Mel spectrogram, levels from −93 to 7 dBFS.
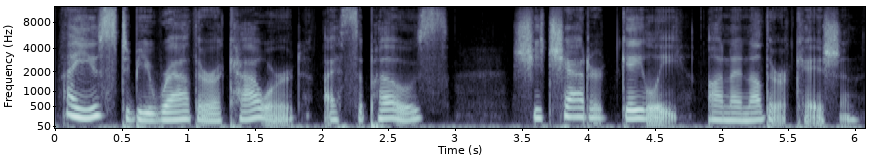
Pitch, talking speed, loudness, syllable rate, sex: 185 Hz, 150 wpm, -18 LUFS, 5.0 syllables/s, female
